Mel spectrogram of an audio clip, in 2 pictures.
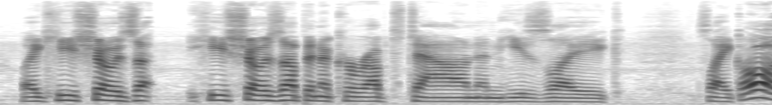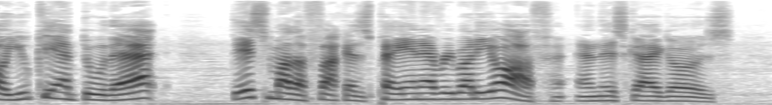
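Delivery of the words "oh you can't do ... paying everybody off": put-on Boston accent. Acting out a kid who shows up in a corrupt town: Boston accent. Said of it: "so Boston was the best that I could muster".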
